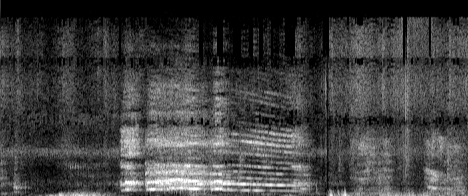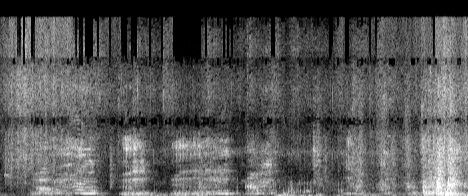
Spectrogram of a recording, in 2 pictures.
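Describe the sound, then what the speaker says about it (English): A rooster crows early on, followed by a busy mix of clucking and squawking birds, fairly close, with some talking in the background. "there's a bunch of little chickens in here"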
